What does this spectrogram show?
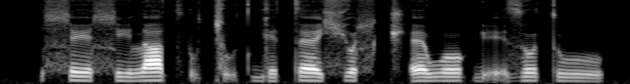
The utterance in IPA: ɬ e˦˨ ɬ i˨ l a˦ t͡sʼ ṵ˦ ǀ ṵ˨ t ɡ e˨ t ɛ˦˨ ɕ ʊ˦ ɬ t͡ʃʼ ɛ˦ w o˦ ɠ ḛ˨ z ʊ˦ t u˨

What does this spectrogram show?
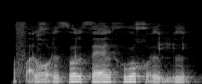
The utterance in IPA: f a̰ l ʁʷ ḛ l θ ʊ l θ ɛː l h u χʷ ɛ̰ l ḭ l

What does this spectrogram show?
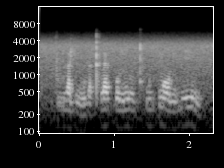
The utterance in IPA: k r ɯ˧ a̯ j i˩˦ n w ɯ˨˩ a̯ kʰ l a˥˩ t̚ ʔ o˦˥ n ŋ ɤː˧ kʰ w i˦˥ t̚ m ɔː˦˥ n b eː˥˩ m

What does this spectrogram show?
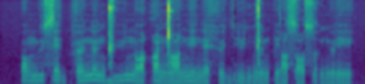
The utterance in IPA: ɔ m ʉ s ɛ d pʰ œ n œ n ɡ͡ǁ y n ɔ qʷ ɛ ŋ͡ǁ ɑ n e n ɛ h ø d r y d ŋ͡ǁ ɵ n p e ɾ ɑ sˤ œ sˤ ʉ d ŋ ø ɾ e

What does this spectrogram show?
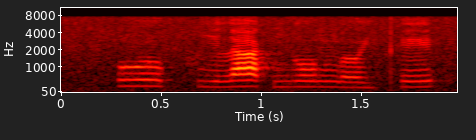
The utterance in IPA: ʋ oː˥˨ p̚ f i˩ l aː˥˨ k̚ ɲ oː˧ ŋ ɤː˩ j pʰ e˧˥

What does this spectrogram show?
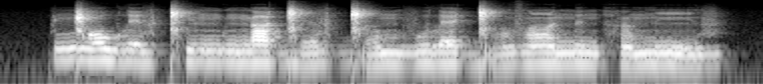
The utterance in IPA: ŋ͡ǁ ɔ w l e v ǁ ĩ ŋʷ ɛ ŋ a ɡ͡ǁ ɛ v ɡ͡ǁ ɐ m v u l ɛ ɡ͡ǁ ẽ zˤ ẽ n ɨ n h ɐ̃ m ĩ v

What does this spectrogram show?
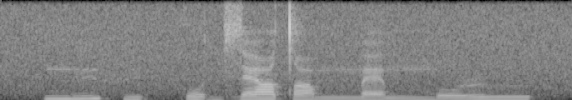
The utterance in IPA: m y f y kː o d͡z æ tˤ æ mː æ mː o ɹ ɯ

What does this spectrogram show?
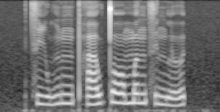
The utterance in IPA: t͡s iː˨˩ w ŋ ɐ˧ ŋ pʰ aː˨˥ w t̪ ɔː˧ m ɐ˥ ŋ s ɪ˧ ŋ l ɵ˨˥ t̚

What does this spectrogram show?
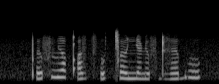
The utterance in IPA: pʼ ɘ f l i qʼ i z t͡sʼ u ǀ œ ɲ æ ɳ ɘ f ɖʱ ɛ b u

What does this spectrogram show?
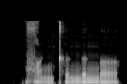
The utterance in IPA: zˤ ɑ ŋ kʰ ə ŋ ə ŋ ʌ

